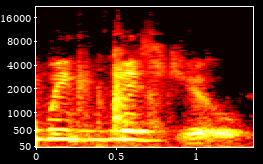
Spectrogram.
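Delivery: plain reading voice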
